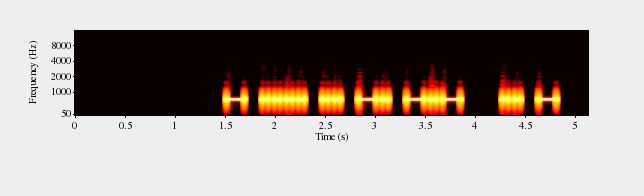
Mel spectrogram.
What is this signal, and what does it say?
Morse code, heard as a keyed tone, about 24 wpm, 700 Hz. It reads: THINK IT
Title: Speed-Racing - Sets of 2 Words 20wpm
